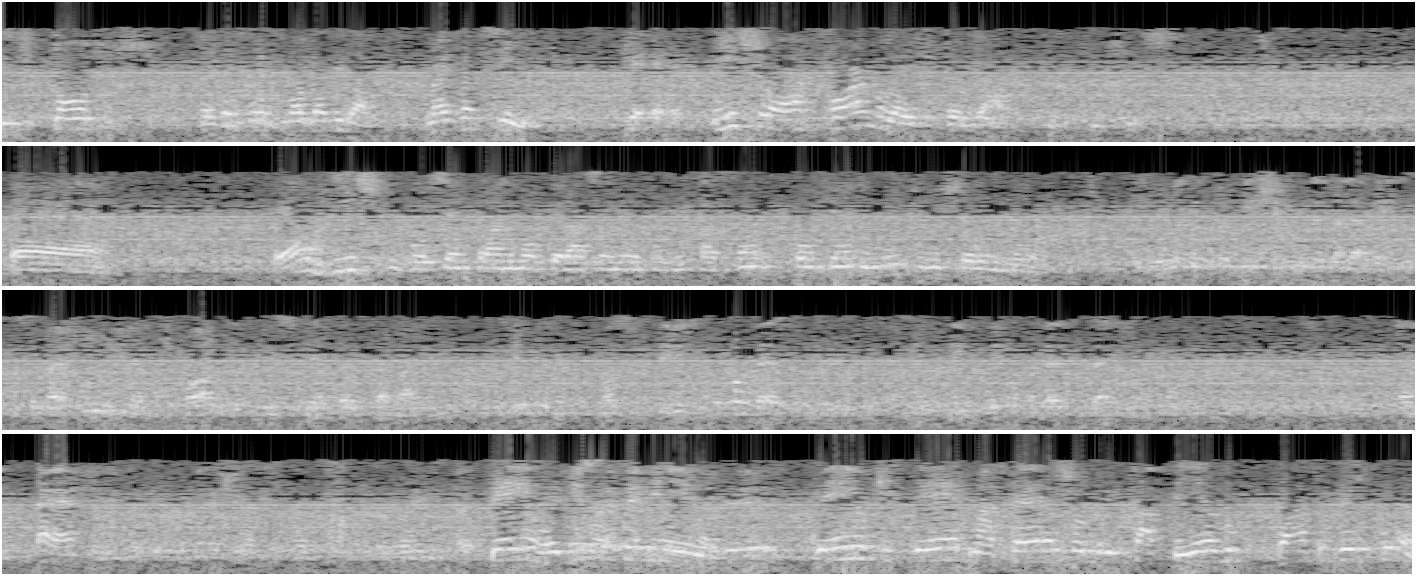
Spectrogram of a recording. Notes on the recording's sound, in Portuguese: a captação do nosso áudio ficou um tanto prejudicada (suponho que a culpa seja da ventoinha do projetor, mas também a qualidade do meu gravadorzinho)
